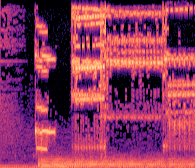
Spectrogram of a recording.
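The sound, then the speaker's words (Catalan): The team's undercover telephone at the Central Public Health and Consumer Unit in Barcelona rings with a bright electronic trill in short repeated bursts, fairly loud, over a steady low rumble in the background, before recording a voicemail message. “El telèfon d'incògnit de l'equip registra un missatge.”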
